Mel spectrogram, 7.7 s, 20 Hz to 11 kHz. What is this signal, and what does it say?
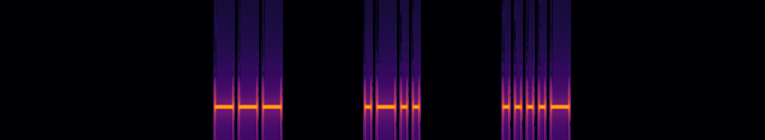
Morse code, heard as a keyed tone, about 20 wpm, spaced as for 8 wpm, 700 Hz. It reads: OL4
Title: 138 Lesson 23e - Letter f - Three Characters 20wpm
